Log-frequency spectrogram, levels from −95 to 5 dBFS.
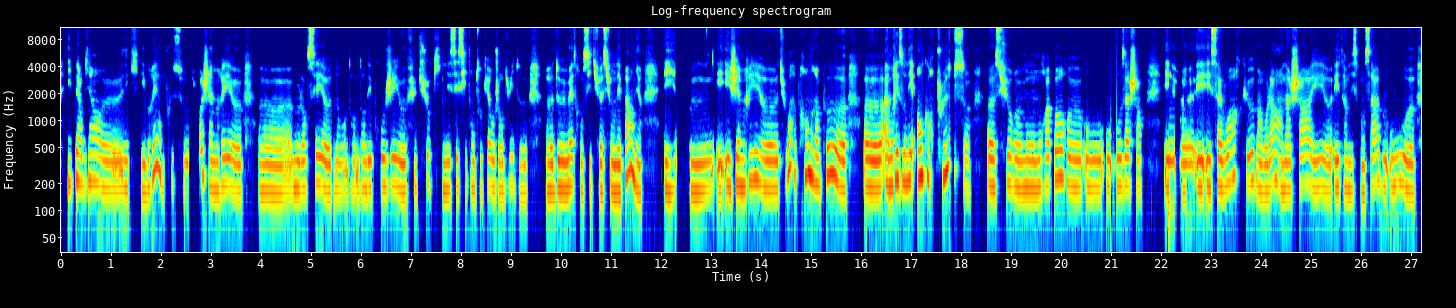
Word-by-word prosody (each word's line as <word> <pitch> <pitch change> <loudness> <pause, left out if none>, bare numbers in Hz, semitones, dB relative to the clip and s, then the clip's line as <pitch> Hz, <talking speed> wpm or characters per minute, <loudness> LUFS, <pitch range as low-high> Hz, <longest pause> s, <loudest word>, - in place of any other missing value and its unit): hyper 205 0 -1
bien, 210 0 -4
heu, 175 - 0
équilibré, 175 - -1
en 275 - +1
plus, 200 0 -15
heu, 345 0 -3
tu - - -38
vois, 235 +2 -2
j'aimerais, 190 -2 -1
heu, 165 -1 0 0.3
heu, - - -3 0.6
me 180 0 0
lancer, 185 +3 0
heu, 165 -1 +3
dans 170 0 -6
dans 175 -1 -7
dans 175 0 -4
des 180 +1 0
projets, 195 0 0
heu, 170 -1 +2
futurs 195 +4 -9
qui 175 - -8
nécessitent, 175 +2 -3
en 175 - -3
tout 175 +2 -9
cas 190 +1 -6
aujourd'hui 180 +2 -5
de, 160 0 -7 0.4
heu, 170 0 +3
de 180 +3 +3
me 175 0 +4
mettre 190 0 0
en - - -3
situation 170 0 -1
d'épargne 165 - +3 0.5
et, 175 0 -1 0.3
mmh, 170 +1 +1
et 315 -7 +2
et - - +1
j'aimerais, 200 +5 +1
heu, 180 -1 +3
tu 190 - -10
vois, 300 +3 +3
apprendre 255 -2 +4
un 200 - -1
peu, 250 - +4 0.3
heu, - - 0 0.4
heu, 180 0 +7
à 195 - +3
me 195 - +4
raisonner 215 0 +3
encore 240 0 +5
plus, 295 -1 +2 0.5
heu, 190 -1 +4
sur, 190 +1 -2
heu, 180 -1 0
mon 180 0 0
mon 185 +1 -1
rapport, 205 +4 0
heu, 185 -1 0
aux 180 0 -1
aux 360 -2 +2
aux 195 0 0
achats 185 -2 +1 0.4
et 365 - +4 0.3
heu, 170 - +2 0.2
et 350 - +5
et - - +1
savoir 200 +7 0
que, 205 +3 0
ben, 175 -4 -2
voilà, 170 +5 -1
un 185 -6 -3
achat 195 +3 0
est, 180 +1 -2
heu, 165 -1 -2
est 180 0 +1
indispensable 175 +4 -4
ou, 200 -1 -1
heu, 165 -1 0
185 Hz, 180 wpm, -22 LUFS, 175-205 Hz, 0.6 s, heu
